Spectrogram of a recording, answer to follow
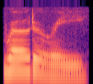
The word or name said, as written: rotary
